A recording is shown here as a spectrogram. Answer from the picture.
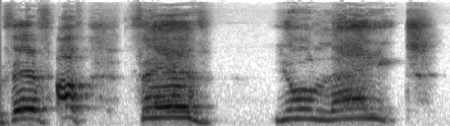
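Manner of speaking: high, loud sing-out of reproach; loud, high telling-off; calling out a latecomer. Real, not acted. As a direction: call the latecomer out across the room, pitched right up. Host calls out latecomer entering.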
